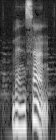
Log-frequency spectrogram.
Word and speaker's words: Vincent: Vincent, piše se Vincent, ima isti početni slog kao Vinci,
